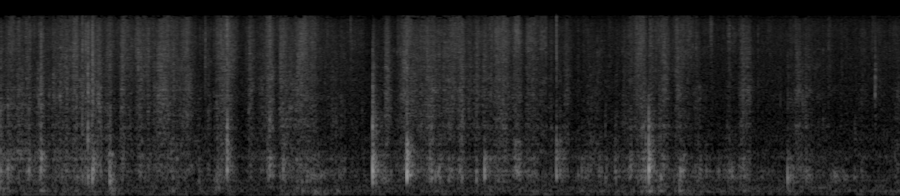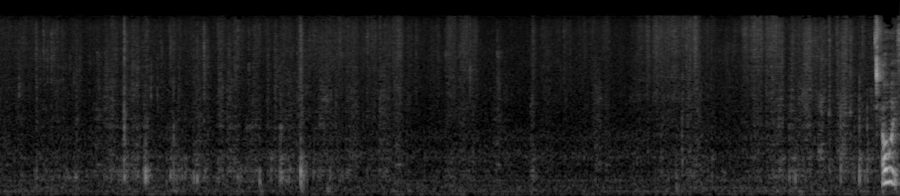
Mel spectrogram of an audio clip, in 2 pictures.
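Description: Soft rustling and scattered light taps as a seam binding ribbon is pulled and tied into a bow around a cardstock box.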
